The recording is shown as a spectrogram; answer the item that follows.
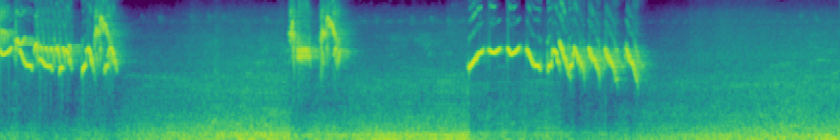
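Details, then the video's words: Orange-headed thrush song used to stimulate other birds: three loud whistled phrases of wavering, warbled notes, each lasting about one to two seconds, separated by quiet gaps with faint low hum. "Setiap kali putar sekali Pancingan Burung Anis Merah ini untuk merangsang burung lain jadi gacor"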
